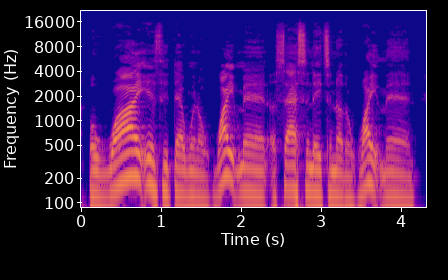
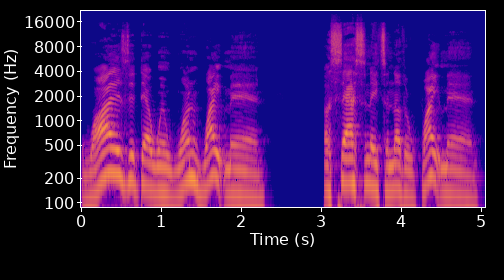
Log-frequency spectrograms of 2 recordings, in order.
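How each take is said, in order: First: It is said at normal speed. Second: It is said slowly and deliberately.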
